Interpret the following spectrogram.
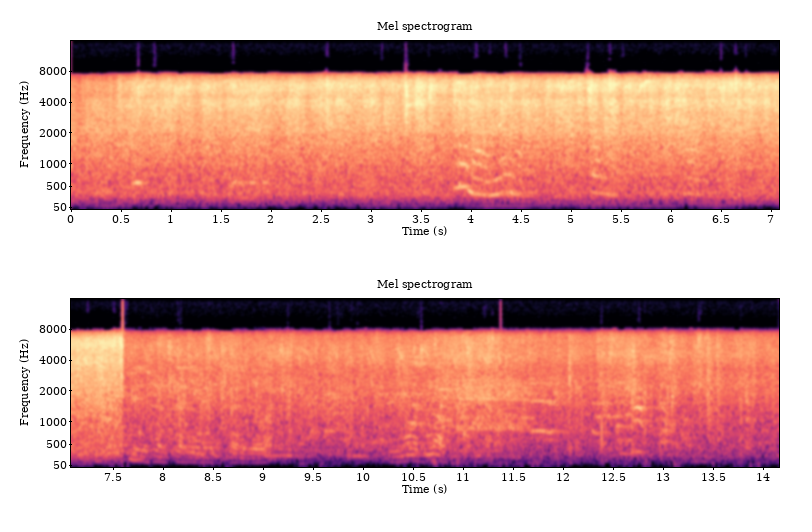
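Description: Steady rain falling, a dense hiss that cuts suddenly to a quieter, lighter hiss about halfway through, with faint voices underneath.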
